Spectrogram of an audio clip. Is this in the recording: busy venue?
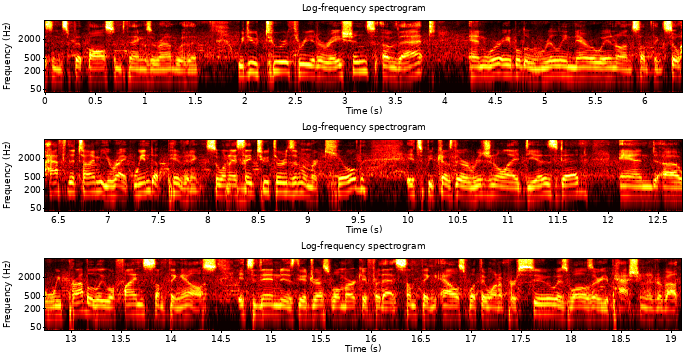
yes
